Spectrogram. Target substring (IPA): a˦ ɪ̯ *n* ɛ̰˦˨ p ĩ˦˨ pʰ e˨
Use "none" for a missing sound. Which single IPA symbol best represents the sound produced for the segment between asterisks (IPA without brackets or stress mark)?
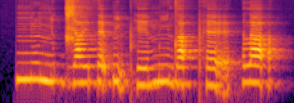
θ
